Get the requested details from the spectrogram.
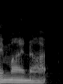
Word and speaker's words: Minot: I'm going to say Minot. We'll see what Valentin says. Did I pronounce it correctly or wrongly? – Yep, you got it.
